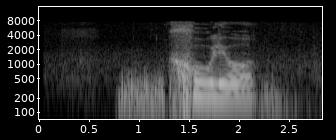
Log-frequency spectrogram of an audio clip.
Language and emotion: Russian, neutral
